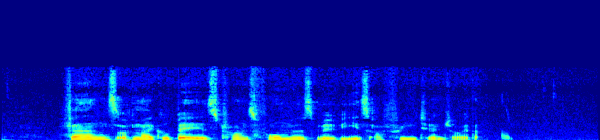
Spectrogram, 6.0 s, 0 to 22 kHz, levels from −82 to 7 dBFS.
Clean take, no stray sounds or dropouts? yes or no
no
